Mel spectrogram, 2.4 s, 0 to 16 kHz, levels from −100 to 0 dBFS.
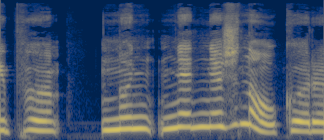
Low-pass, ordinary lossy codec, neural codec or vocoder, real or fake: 14.4 kHz; MP3, 96 kbps; none; real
